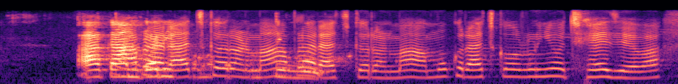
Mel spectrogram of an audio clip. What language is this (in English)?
Gujarati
